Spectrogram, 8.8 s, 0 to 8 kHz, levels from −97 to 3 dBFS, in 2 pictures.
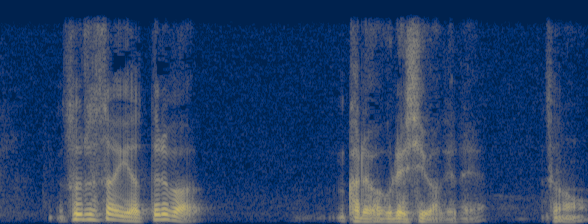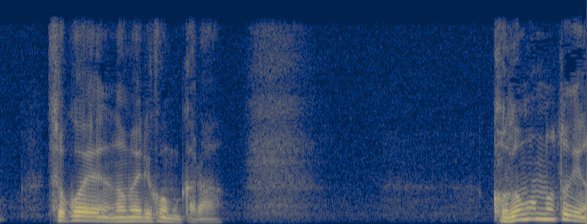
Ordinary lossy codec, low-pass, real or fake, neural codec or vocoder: none; 7.2 kHz; real; none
